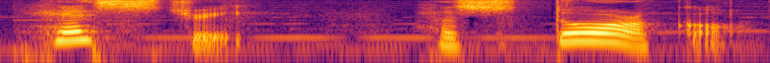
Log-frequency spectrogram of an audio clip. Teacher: History has the stress on his. Historical has the stress on tor. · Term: stress placement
